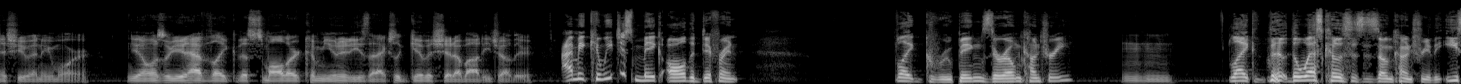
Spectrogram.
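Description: No technical faults can be heard anywhere in the recording.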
